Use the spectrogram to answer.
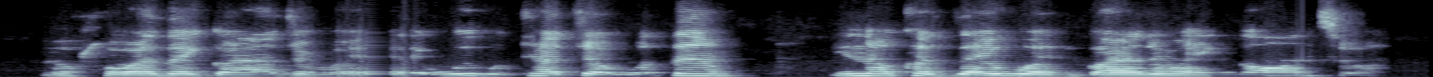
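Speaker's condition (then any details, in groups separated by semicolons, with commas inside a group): Cerebral palsy; uses a wheelchair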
